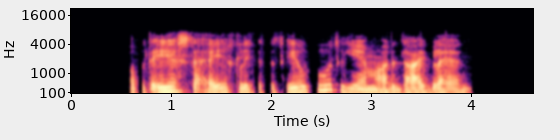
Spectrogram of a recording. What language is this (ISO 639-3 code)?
fry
